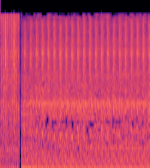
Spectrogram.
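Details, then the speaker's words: Car engine that suddenly developed noise and strong shaking under acceleration, then worsening knocking and a bad smell from the rear after more driving; all four injectors tested fine. Heavy, uneven knocking at idle over a shaky rumble, suspected bottom-end bearing. "يقول عندي عطل حصل بشكل مفاجئ، شعرت ضجيج في المحرك ورجه قويه عند التسارع"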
